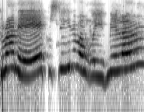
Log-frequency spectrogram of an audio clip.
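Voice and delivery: put-on high-pitched child's shout. Recalling coming home every summer and calling out to Granny: retelling a childhood shout. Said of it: "I'd shout in the house".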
